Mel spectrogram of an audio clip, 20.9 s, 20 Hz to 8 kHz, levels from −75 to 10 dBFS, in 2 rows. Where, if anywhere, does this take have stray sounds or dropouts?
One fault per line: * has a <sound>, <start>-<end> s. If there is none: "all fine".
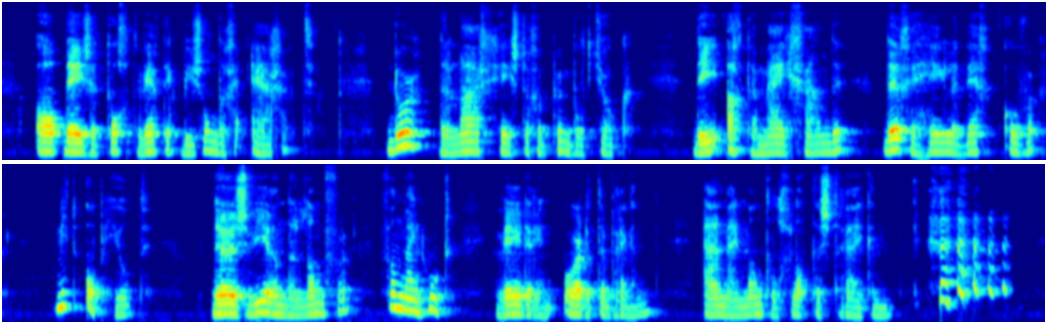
* has a laugh, 19.6-20.6 s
